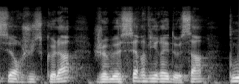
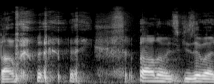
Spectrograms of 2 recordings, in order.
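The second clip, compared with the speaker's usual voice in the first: talking through laughter. Apologizing after a sudden outburst, laughing while talking. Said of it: "je rigole".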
